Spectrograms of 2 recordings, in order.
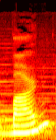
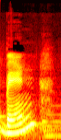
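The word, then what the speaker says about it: Bern: আর আমার উচ্চারণ দেখেছো যে এটাকে বাসেল বলে আমি ব্যাসেল বলেছি আর বার্ন নয় শহরটার নাম হলো বেন।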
